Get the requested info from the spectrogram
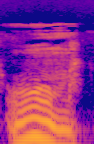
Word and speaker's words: womb: This is a problem that many of us who are speakers of Portuguese and Spanish, we don't close the M as much. So when it's alone, because but we have to, okay? So it's M. Womb.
